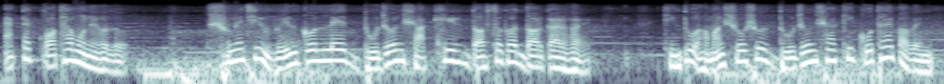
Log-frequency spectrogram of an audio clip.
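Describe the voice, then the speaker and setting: A man's voice: medium pitch, sing-song, measured pace, muffled recording, soft background music. A man playing an awkward, diffident son-in-law voicing a doubt in an audio drama. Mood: diffident, doubtful. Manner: hesitant, diffident.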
